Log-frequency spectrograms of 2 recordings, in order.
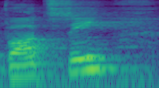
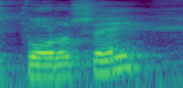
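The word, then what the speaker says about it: Fotasy: Okay, some people pronounce it Photosay, some people pronounce it Fotsy, all right, but I think it's Photosay, all right, so that was $22.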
